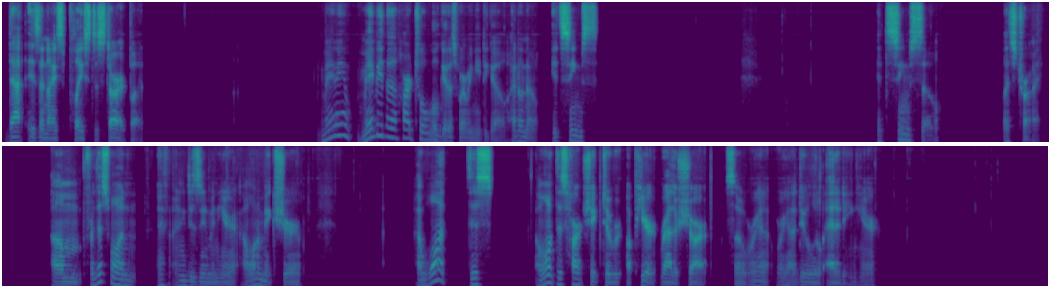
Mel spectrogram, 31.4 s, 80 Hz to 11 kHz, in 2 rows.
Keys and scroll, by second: 11.6 super+Return, 18.8 super+=, 19.9 space, 25.2 BackSpace.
